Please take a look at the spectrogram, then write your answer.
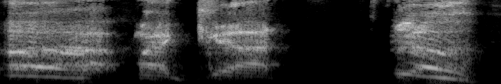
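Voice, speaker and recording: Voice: high voice, wildly swooping pitch, drawn-out words, creaky, sharp tone, shouting, a little hiss or hum, full character voice. An actor in an amateur script read playing a crewman in agony, groaning and strained. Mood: agony, panic. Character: agonized crewman convulsing in pain.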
